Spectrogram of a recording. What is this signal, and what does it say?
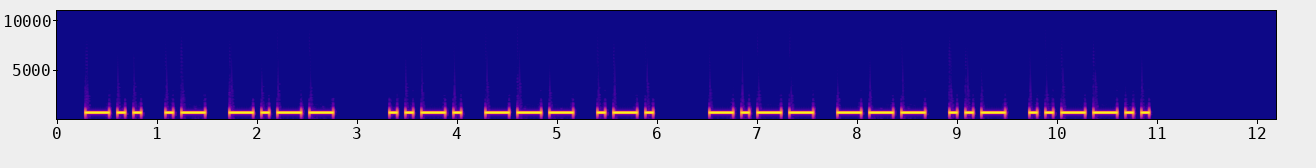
Morse code, heard as a keyed tone, about 15 wpm, 700 Hz. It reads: DAY FOR YOU?
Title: Sentences from Top 1000 Words - Review Part 2 - 15wpm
